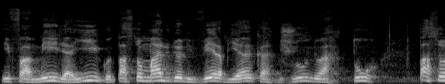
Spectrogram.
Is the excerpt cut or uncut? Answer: cut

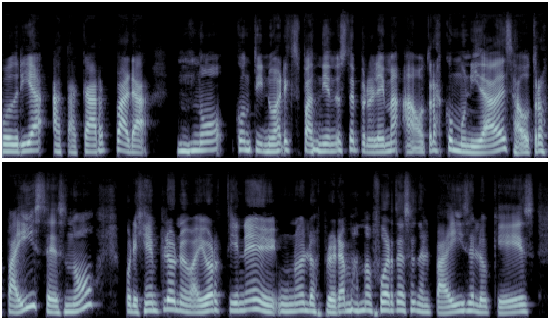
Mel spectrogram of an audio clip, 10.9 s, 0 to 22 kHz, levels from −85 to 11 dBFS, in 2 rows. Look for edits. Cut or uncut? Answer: uncut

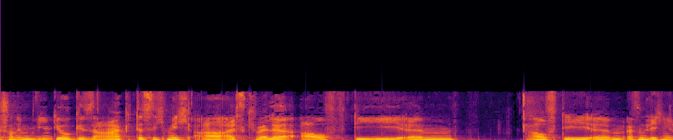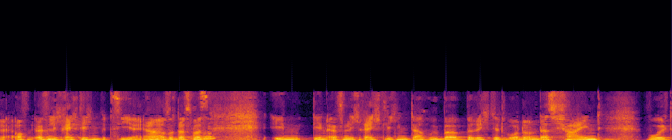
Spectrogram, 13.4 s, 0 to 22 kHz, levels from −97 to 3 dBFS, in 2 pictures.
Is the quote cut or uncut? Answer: uncut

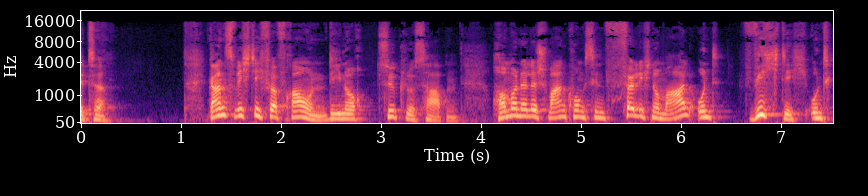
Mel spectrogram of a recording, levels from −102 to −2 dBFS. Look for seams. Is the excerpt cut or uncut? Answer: uncut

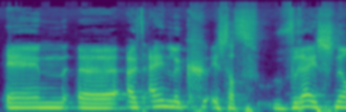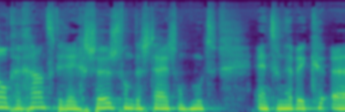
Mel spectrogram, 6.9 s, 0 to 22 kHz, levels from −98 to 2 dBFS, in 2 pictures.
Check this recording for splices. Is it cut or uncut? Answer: cut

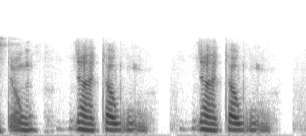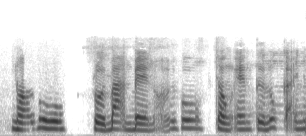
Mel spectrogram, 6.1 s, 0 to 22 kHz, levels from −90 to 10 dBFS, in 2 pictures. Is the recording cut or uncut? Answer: cut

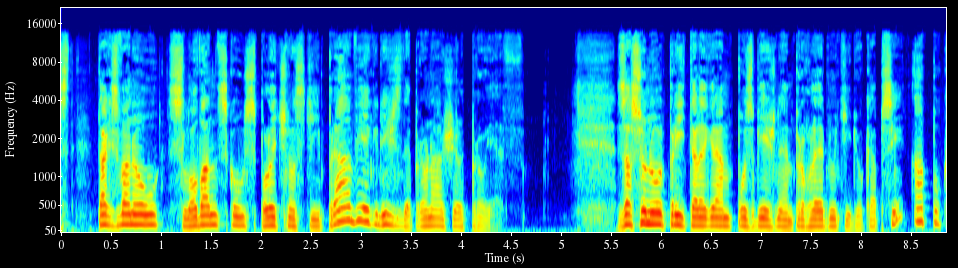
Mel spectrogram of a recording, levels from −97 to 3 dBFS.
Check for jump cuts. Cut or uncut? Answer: cut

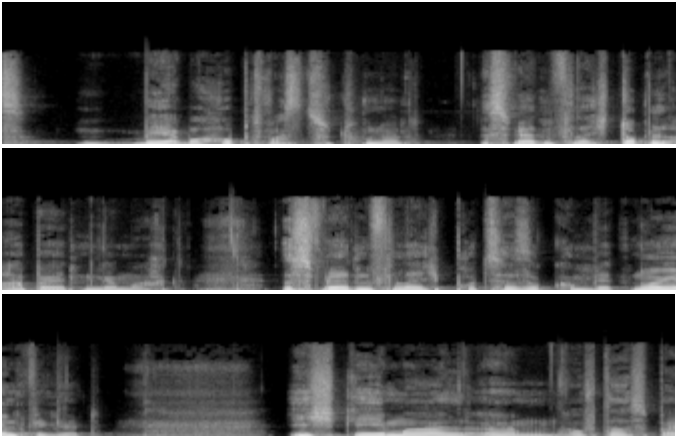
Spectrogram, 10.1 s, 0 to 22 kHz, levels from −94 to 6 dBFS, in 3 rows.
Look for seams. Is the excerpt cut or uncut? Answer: uncut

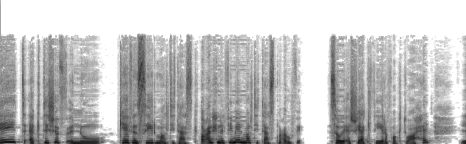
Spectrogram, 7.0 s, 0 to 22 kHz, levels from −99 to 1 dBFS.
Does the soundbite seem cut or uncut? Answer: uncut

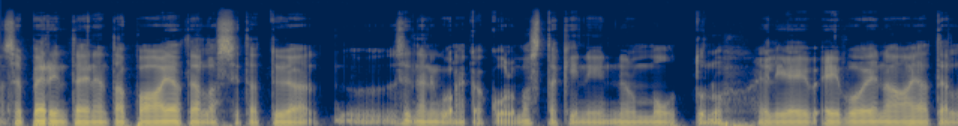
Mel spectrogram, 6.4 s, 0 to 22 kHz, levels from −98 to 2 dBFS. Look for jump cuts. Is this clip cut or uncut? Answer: cut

